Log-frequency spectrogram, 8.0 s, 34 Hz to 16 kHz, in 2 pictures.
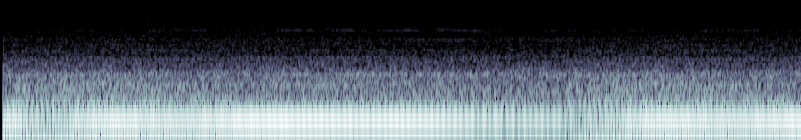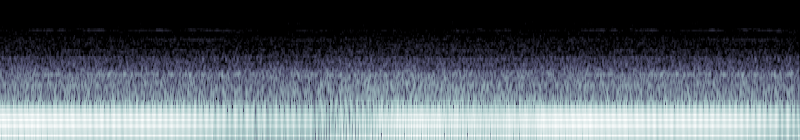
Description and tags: Original 3s field recording pitch-shifted to remove pitch variation due to change in spin speed. Then three concatenated with fade-in/fade-out to create longer file. Acoustics Research Centre University of Salford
